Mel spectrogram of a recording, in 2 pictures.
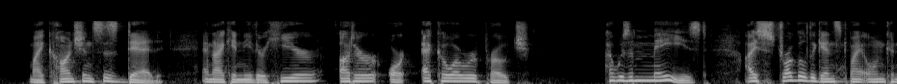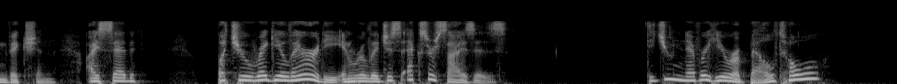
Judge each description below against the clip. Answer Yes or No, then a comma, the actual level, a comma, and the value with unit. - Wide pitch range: Yes, wide, 8.1 semitones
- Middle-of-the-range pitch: Yes, medium, 145 Hz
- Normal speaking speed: No, slow, 120 wpm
